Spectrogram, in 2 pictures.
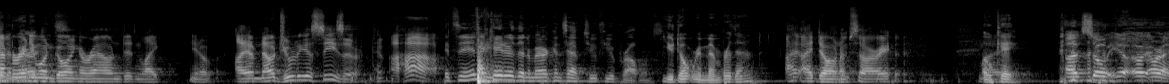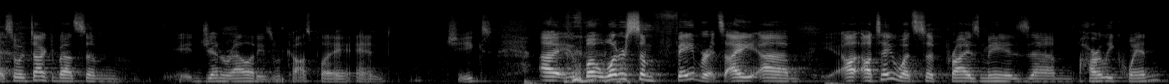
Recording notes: LIVE from Salt Lake Comic Con. Joined by a live audience at Salt Lake Comic Con. Chosen topics were quickly discarded in favor of nerdy games and audience participation.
